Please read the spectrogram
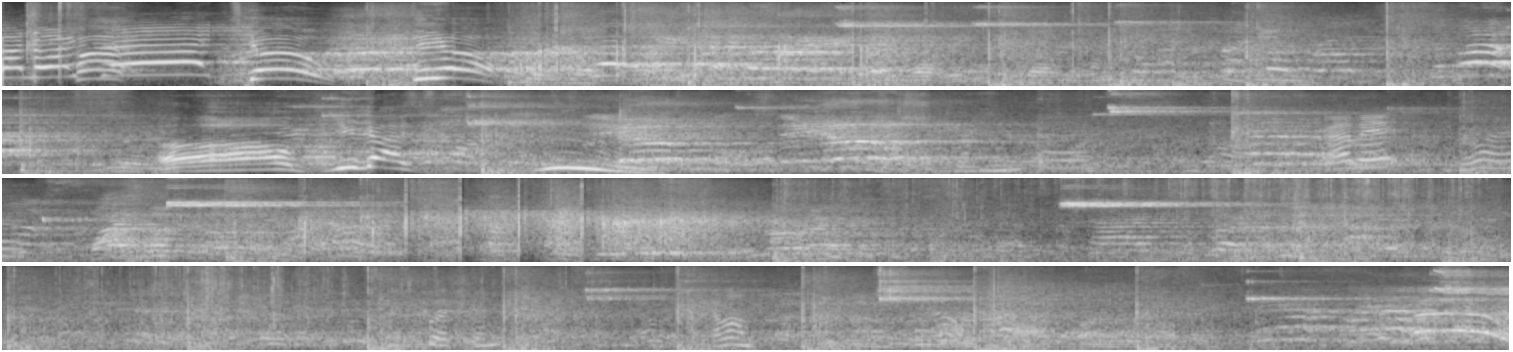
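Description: Basketball game sound in a gym: the ball bouncing on the hardwood, sneakers squeaking during play, and crowd voices echoing around the hall. Squeaks come in quick bunches at the start and again about eight seconds in.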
